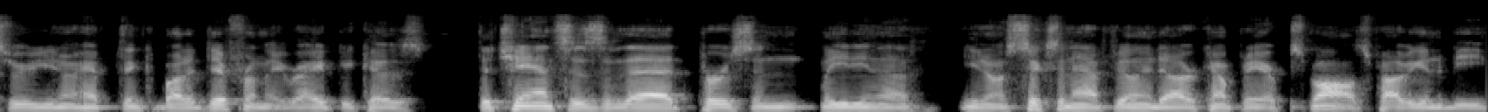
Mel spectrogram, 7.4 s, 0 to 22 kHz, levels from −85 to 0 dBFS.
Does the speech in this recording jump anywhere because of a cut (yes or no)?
yes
